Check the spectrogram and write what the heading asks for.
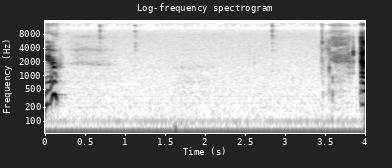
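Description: A few short clicks from a computer mouse, a small cluster about a second and a half in, over a steady low electrical hum.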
